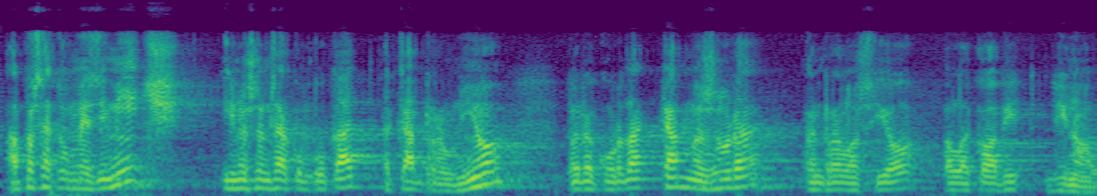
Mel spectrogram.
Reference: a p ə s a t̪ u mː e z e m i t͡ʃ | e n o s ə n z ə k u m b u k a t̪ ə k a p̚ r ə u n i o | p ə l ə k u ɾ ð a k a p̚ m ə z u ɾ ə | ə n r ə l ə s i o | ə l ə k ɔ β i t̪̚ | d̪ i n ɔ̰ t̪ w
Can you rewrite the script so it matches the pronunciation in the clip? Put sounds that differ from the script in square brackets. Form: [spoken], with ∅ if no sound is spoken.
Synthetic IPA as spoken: a p ə s a t̪ u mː e z [i] m i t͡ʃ | [i] n o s ə n z [a] k u m b u k a t̪ ə k a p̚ r ə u n i o | p ə [ɾ] ə k u ɾ ð a k a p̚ m ə z u ɾ ə | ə n r ə l ə s i o | ə l ə k ɔ β i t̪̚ | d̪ i n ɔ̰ [∅] w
